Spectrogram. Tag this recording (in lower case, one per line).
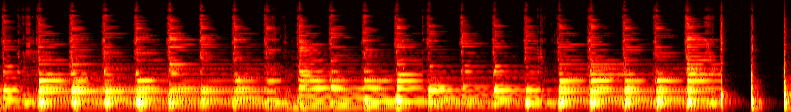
music
plucked string instrument
musical instrument
guitar
strum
